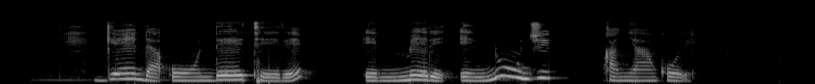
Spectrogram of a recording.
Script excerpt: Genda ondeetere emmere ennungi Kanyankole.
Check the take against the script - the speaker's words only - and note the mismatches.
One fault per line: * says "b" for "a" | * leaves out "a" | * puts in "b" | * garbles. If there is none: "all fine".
all fine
